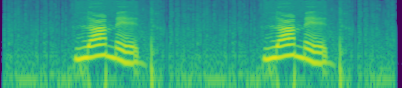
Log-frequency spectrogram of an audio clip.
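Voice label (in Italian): "lamed", Ebraico; qabalah; alfabeto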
